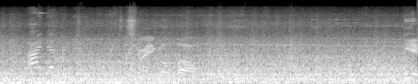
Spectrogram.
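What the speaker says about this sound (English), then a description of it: "This train go by." A train passing by close at hand, a loud steady rumble and rattle of rail cars filling the whole stretch, with voices faintly audible beneath.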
